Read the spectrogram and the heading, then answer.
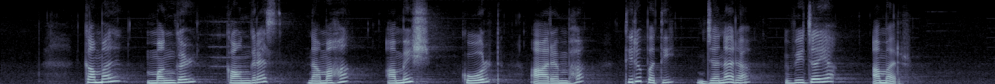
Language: Kannada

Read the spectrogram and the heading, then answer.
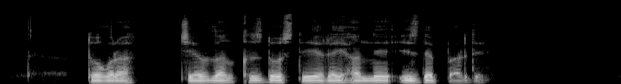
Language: Uyghur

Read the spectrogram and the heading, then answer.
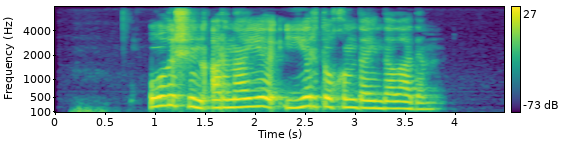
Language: Kazakh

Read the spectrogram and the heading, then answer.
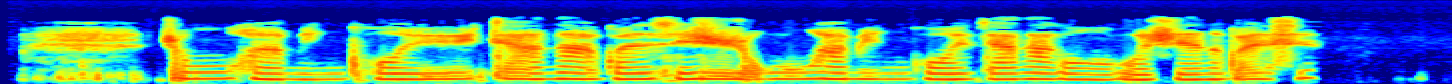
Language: Chinese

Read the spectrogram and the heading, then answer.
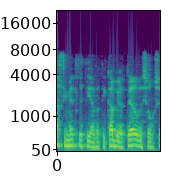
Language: Hebrew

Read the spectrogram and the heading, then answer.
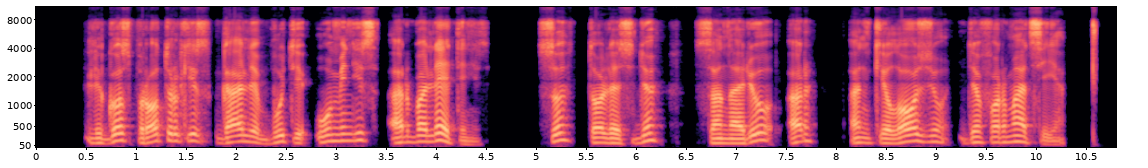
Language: Lithuanian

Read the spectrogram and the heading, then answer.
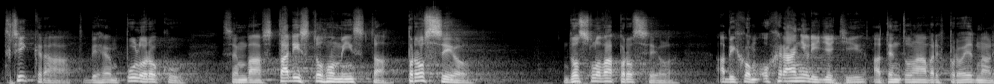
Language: Czech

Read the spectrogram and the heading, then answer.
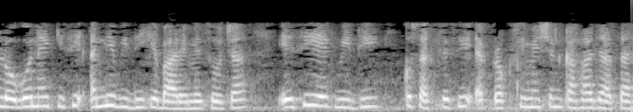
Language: Hindi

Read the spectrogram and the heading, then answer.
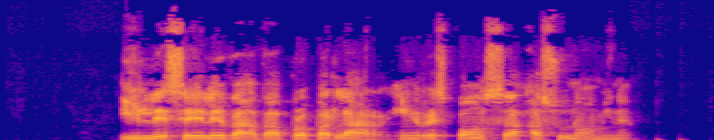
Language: Interlingua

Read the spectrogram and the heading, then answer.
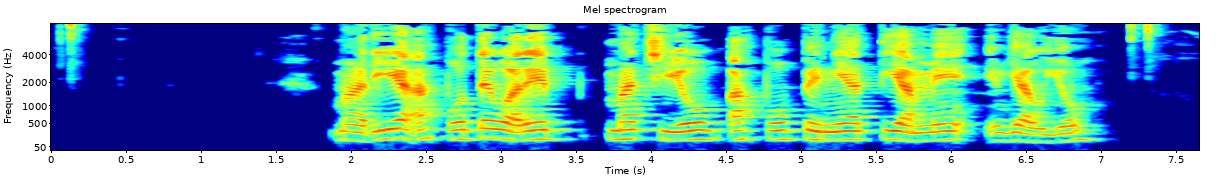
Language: Huarijio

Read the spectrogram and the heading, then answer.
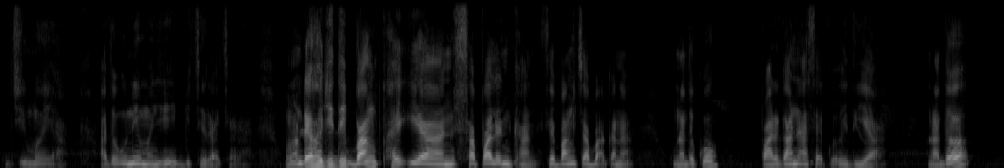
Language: Santali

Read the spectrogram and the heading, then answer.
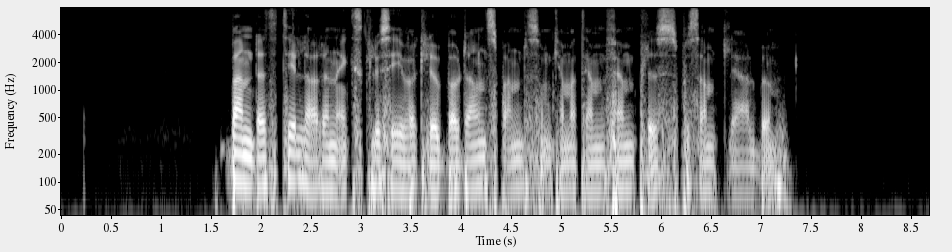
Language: Swedish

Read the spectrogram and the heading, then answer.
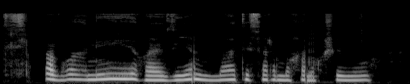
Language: Pashto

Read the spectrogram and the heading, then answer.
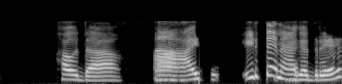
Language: Kannada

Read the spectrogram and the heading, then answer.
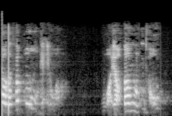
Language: Chinese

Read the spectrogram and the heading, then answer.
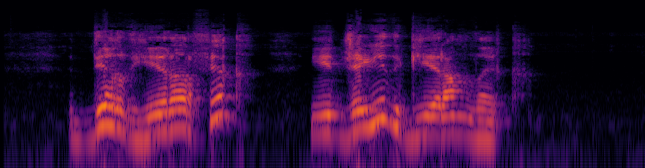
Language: Kabyle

